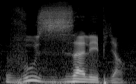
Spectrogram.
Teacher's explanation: So I know this is not a Z here, but S in French works as if it was the Z sound a lot. It can be S or Z depending on the context. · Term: liaison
